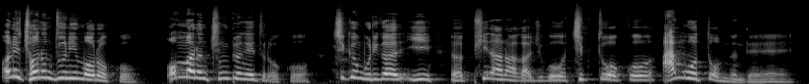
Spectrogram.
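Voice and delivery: high, loud indignant protest; boy shouting at his sick mother; angry child. Retold or imitated. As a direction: rage at the unfairness. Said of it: "이렇게 막 화를 냈다는 거야".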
